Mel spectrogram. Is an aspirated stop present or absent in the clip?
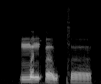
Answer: absent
